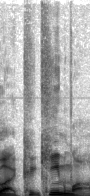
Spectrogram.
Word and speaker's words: quinoa: have to Queen wao quinoa qu K sounds like a k yeah Q quinoa okay I I'll definitely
